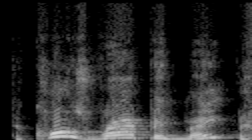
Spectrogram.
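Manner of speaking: high, loud, drawn-out English impression; mock English accent. An Englishman thrilled by the fast car, mock English accent. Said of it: "he said some English shit".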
